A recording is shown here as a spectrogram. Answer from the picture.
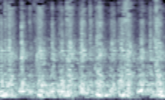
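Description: A troupe of parai frame drums, beaten with sticks, playing a fast steady ensemble rhythm.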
